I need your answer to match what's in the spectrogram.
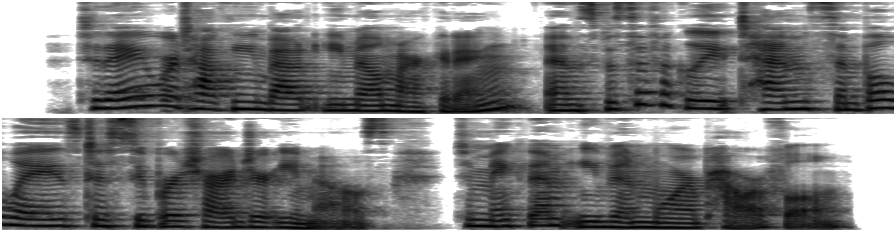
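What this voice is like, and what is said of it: Slightly scratchy voice. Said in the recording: “my voice today is a little scratchy. I am recovering from a sinus infection”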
